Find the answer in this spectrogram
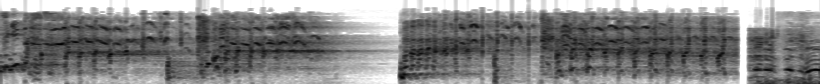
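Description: Shrill, high-pitched squealing laughter from several people. It fades out about halfway, breaks off in a short silence, then starts again abruptly. Near the end it cuts to a different, lower-pitched voice sound.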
